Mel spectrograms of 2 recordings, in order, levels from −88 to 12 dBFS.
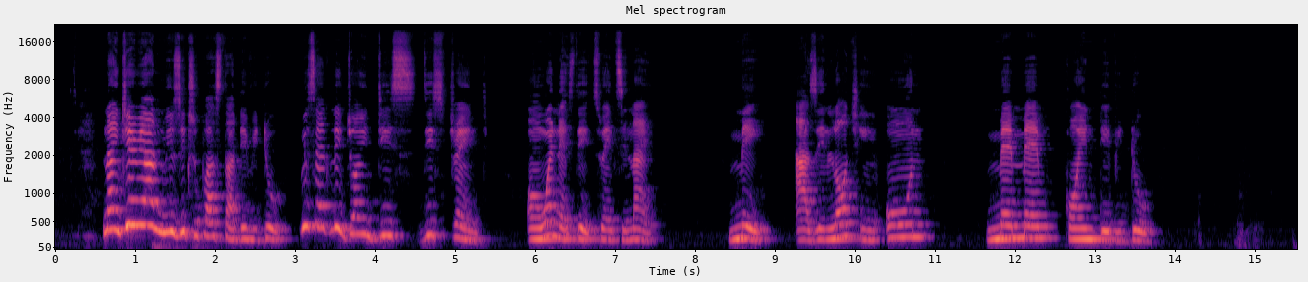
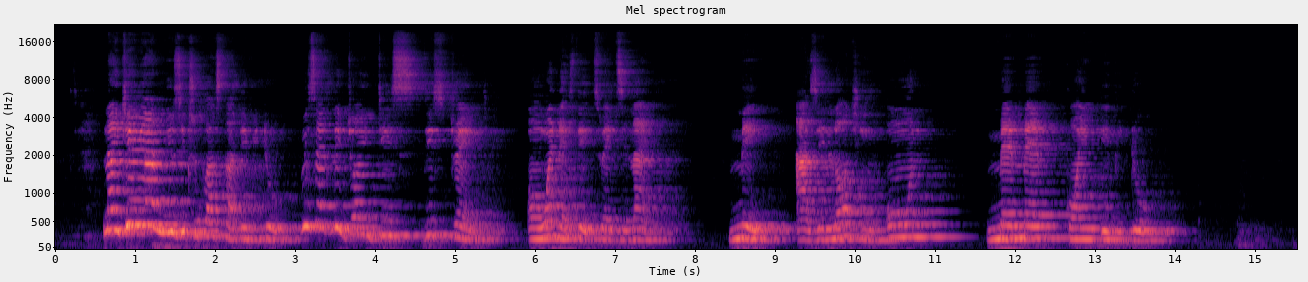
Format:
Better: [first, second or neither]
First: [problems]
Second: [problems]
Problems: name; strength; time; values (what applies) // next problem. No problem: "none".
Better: first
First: none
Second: room echo; dies away in 0.9 s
